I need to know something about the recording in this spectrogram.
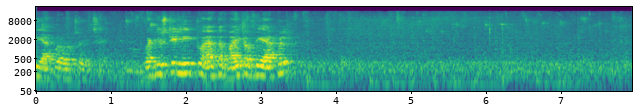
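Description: Oil sizzles softly in a pan.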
